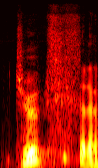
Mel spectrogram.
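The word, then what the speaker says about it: Xerxes: 영어로 어떻게 발음해요? 조시스라 그래요. 또 크세르크세스라 그러고 조식스라 그러고 아하수에로라 그러고 도대체 어떤 왕이냐?이 너무 헷갈리죠.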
